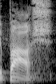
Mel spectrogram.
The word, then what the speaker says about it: Boush: Bosh? How do you say that? Because you don't say Bush. B-O-U-S-H. – B-O-U-S-H. Yeah, Bosh.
